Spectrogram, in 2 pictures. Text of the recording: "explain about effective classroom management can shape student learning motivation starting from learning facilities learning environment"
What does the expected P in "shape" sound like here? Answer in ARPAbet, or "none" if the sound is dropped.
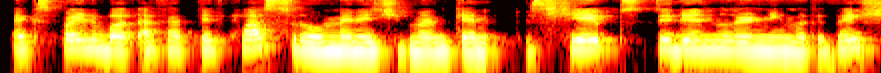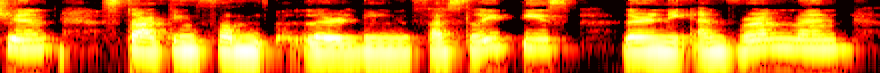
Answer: P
